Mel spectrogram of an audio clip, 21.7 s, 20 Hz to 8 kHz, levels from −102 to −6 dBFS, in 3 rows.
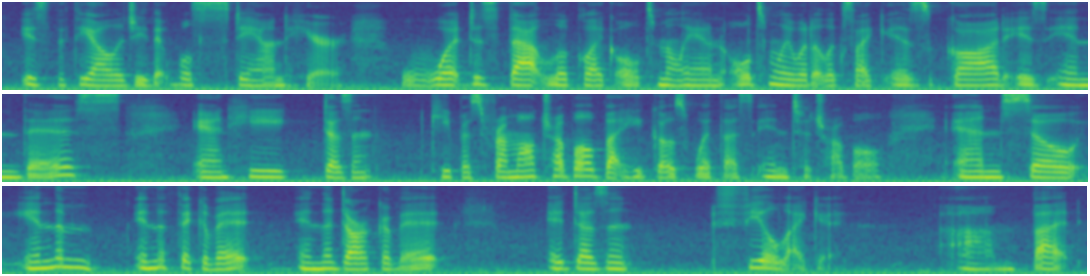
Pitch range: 160-210 Hz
